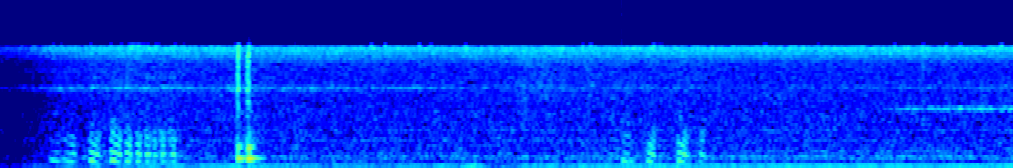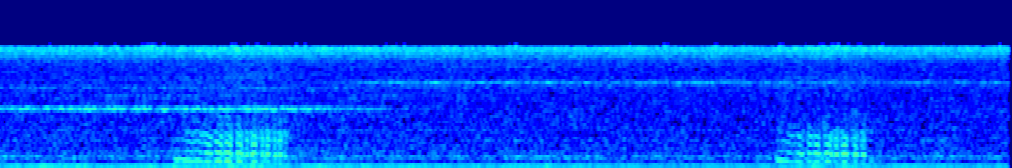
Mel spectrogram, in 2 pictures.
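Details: Alfred, a sleeping stripey cat, snores in rhythmic, raspy, pulsed breaths, four bursts roughly every four and a half seconds, with a steady low hum underneath.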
